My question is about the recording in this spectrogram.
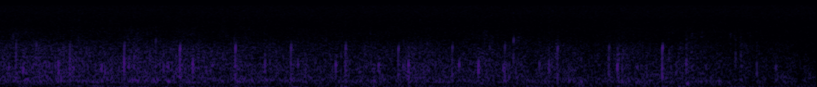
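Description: Faint audience applause: many scattered hand claps that thin out toward the end.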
